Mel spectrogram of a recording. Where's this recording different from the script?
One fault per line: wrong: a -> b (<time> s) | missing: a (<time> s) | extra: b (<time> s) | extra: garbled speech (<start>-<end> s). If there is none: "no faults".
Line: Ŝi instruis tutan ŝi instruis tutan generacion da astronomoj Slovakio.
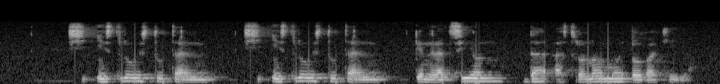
no faults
